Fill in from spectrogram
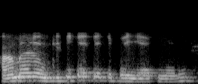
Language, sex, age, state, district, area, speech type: Marathi, male, 18-30, Maharashtra, Hingoli, urban, conversation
